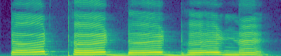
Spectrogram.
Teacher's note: ट वर्ग ट ठ ड ढ न और अंतस्थ का र और उष्म का श इनका उच्चारण स्थान क्या है मूर्धा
